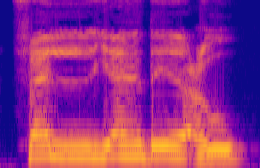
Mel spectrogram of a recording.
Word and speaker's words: فليدعو: خاطئة ناصية كاذبة خاطئة فليدعو দাল কলকলার হরফ নিচের দিকে ধাবিত করে ধাক্কা দিয়ে উচ্চারণ করব।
